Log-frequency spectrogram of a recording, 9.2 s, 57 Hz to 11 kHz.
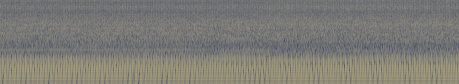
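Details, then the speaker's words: Briggs & Stratton Storm Responder generator (engine 21T212-0116-G1), formerly stuck at TDC with fuel-flooded crankcase, first start with governor spring tension backed off: a single cylinder chugging at a slow, even speed with no misses or knocks. Normal running at low governed speed. "i'm going to start it up the engine is going to be slow i backed off the spring tension i may not bring that speed up now"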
